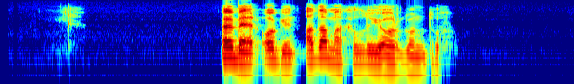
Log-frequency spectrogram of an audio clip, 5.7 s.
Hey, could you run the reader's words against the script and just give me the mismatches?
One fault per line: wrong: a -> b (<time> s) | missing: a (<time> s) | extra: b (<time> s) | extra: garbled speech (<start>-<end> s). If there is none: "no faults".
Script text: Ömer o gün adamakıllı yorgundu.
no faults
